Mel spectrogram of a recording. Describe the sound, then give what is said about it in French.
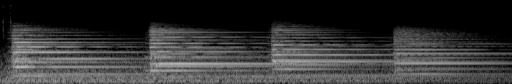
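Church bells ring in the morning with four slow, evenly spaced strokes. Each strike blooms with rich metallic overtones and fades out before the next one sounds, with no other sounds around them. “Chaque matin, je me réveille au son des oiseaux ou aux des cloches d'église.”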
